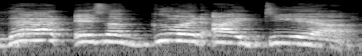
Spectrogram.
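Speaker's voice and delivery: loud slow bear. Acted. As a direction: answer like a big lumbering bear. Bear agrees.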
